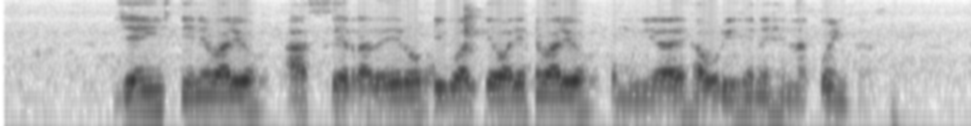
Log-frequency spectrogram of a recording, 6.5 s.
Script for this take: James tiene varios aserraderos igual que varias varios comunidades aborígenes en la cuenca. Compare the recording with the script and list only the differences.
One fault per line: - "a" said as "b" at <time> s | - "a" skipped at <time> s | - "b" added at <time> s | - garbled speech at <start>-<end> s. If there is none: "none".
none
